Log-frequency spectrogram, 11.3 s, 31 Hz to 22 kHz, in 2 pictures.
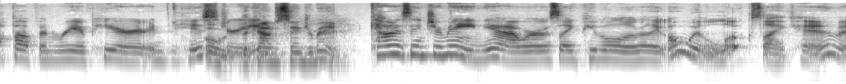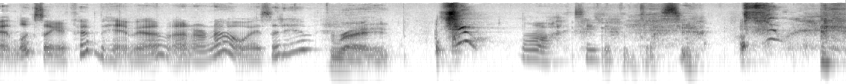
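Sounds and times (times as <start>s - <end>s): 
speech: 0.0s - 11.2s
small mouse-like squeaky sneeze: 8.5s - 9.0s, 10.6s - 11.0s.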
